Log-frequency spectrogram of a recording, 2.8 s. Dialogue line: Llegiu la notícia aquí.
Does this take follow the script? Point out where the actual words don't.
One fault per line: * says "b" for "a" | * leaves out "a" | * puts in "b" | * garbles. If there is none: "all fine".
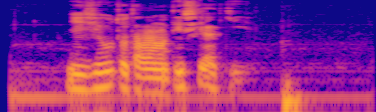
* puts in "tota"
